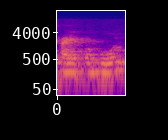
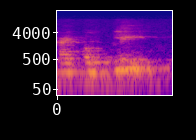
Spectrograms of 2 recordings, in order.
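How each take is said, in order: First: The ending is said like the word bowl. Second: The ending is said as two syllables ending ee. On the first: The speaker calls it wrong. "we don't say hyperbole" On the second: The speaker calls it right. "we say hyperbole"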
